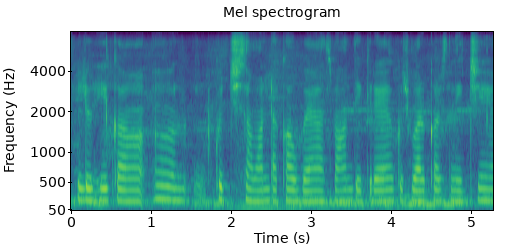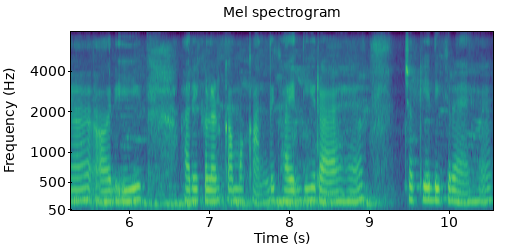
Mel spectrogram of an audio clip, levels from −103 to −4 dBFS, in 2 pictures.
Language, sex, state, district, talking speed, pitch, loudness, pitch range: Hindi, female, Bihar, Gopalganj, 170 wpm, 185 Hz, -29 LUFS, 180-195 Hz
